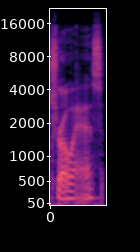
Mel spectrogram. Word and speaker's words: Troas: ass turkey oh I was right it was troas okay now when I went to troas to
